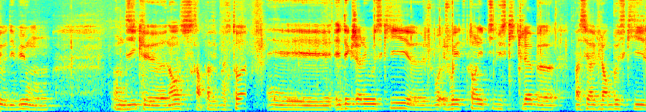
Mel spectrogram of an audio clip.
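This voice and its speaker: A young man from the Paris region, a ski instructor trainee, speaking in a documentary interview with many restarts and fillers. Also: fairly low pitch. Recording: echoey room with faint noise.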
